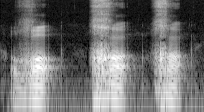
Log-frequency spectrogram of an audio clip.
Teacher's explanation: dan gha dan kha itu di paling atas leher atau tenggorokan kita. Gha, kha, ya, seperti orang yang mau berdahak, kha.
